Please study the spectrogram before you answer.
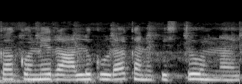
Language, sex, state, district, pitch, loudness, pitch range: Telugu, female, Telangana, Mahabubabad, 230 Hz, -13 LUFS, 220-235 Hz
